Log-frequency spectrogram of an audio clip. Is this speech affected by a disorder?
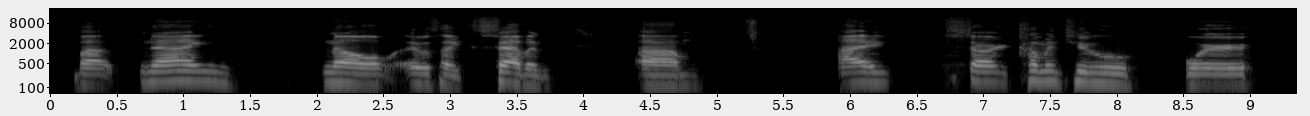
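Yes: cerebral palsy; from birth, premature, lack of oxygen, infant stroke, past surgeries.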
